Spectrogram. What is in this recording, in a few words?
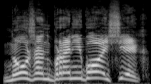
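voice soviet infantry; Red Orchestra 41-45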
